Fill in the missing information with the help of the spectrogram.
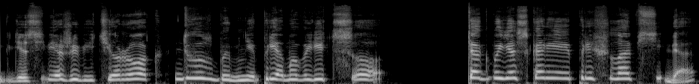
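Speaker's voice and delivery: high, feigned frail lady's voice; Toad posing as washerwoman, wheedling. A narrator's reading. Toad asks to sit by the driver, feigned frailty. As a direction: ask sweetly in a high put-on woman's voice.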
